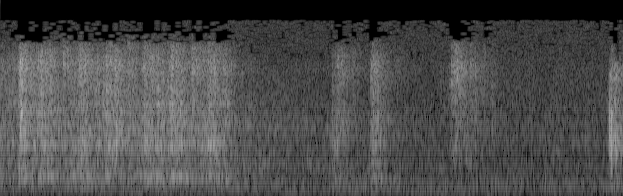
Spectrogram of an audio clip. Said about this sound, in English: I just finished adding it up. Just a minute. All right. I got the figures on the machine. Tell you right away.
